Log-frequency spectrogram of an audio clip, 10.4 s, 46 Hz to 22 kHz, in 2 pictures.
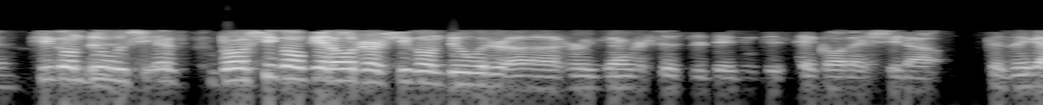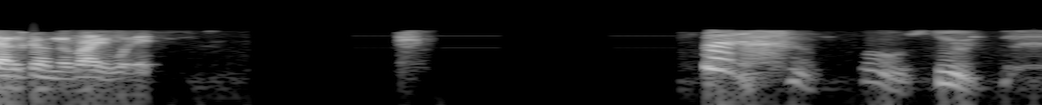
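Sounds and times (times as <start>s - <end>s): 
speech: 0.0s - 6.2s, 8.8s - 10.4s
sneeze: 8.8s - 9.4s.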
